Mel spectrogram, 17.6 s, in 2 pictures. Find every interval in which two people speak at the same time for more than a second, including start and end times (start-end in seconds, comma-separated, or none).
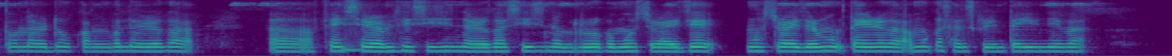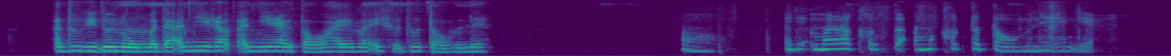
none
